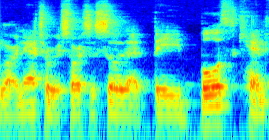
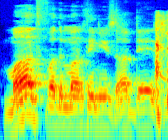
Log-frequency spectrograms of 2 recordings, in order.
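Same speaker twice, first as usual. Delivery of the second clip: usual speaking voice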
